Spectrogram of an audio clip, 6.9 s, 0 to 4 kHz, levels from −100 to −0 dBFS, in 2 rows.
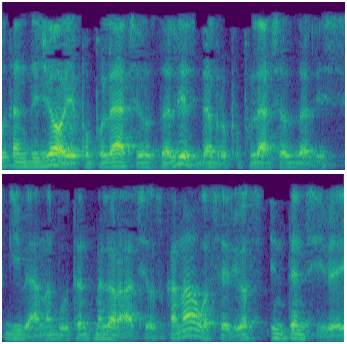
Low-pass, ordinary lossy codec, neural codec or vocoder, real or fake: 3.6 kHz; MP3, 24 kbps; none; real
